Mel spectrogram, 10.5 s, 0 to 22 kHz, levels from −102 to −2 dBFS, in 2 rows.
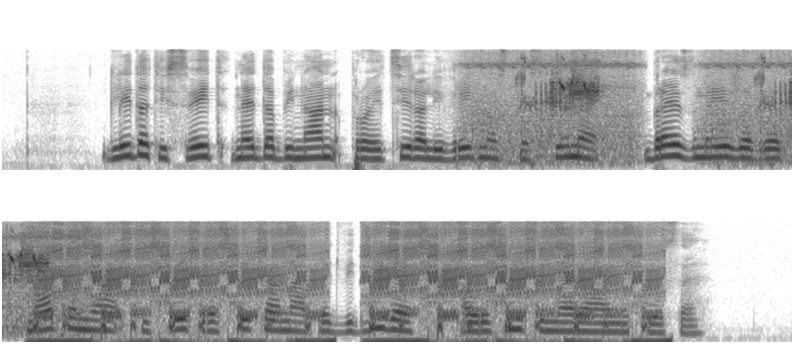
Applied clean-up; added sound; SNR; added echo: none; Alarm + Bird; -3 dB; none.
